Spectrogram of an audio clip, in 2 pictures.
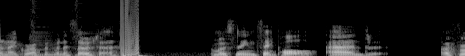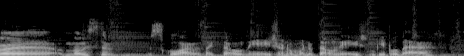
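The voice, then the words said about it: Generic Southern English accent. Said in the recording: “Notice how she doesn't talk like me. ... I just picked up what was a very generically Southern English accent.”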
